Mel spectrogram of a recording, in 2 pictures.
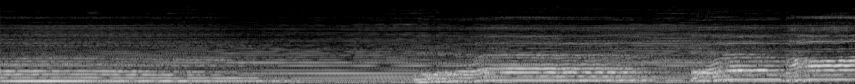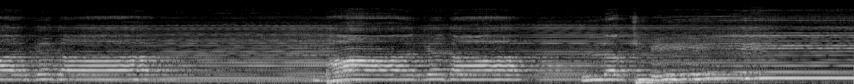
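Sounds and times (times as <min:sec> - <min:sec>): male singer holding long notes: 0:00.0 - 0:03.0, 0:04.1 - 0:17.0
harmonium: 0:00.0 - 0:17.0
tanpura drone: 0:00.0 - 0:17.0.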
